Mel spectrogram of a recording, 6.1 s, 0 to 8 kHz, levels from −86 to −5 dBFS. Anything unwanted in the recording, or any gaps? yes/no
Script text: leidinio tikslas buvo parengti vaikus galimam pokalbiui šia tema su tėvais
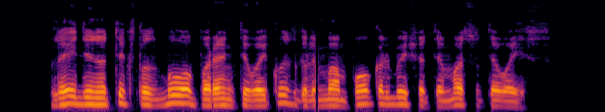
yes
